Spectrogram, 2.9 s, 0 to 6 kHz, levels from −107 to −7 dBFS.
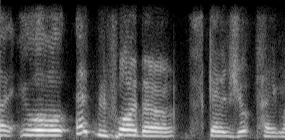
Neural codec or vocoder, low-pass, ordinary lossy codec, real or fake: codec, 16 kHz, 2 kbps, FreqCodec, smaller model; 5.4 kHz; Opus, 32 kbps; fake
